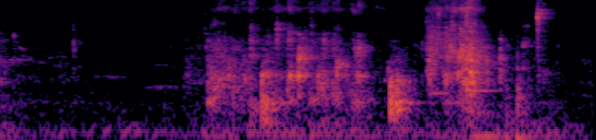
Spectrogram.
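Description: Water being drunk from a plastic bottle: a run of quiet gulps and sloshes, starting about a second and a half in.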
